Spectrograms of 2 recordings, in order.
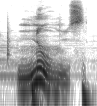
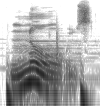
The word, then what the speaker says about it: news: Li prononcer comme news. Mot ça, li gen seul syllabe la dedans. Et son nou jwenn la dedans, c'est un son ou. OK? Donc, li prononcer comme news.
